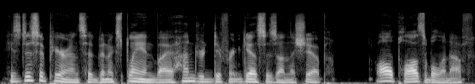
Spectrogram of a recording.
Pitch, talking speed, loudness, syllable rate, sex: 120 Hz, 190 wpm, -16 LUFS, 7.0 syllables/s, male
